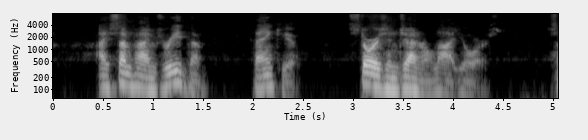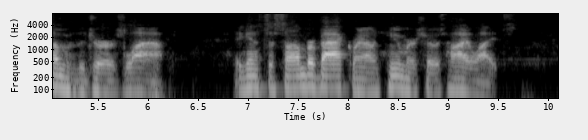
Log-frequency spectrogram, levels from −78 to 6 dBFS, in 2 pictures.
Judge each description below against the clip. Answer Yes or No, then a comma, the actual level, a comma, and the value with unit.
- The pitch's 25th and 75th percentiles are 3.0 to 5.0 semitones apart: Yes, average, 3.6 semitones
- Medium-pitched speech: No, low, 105 Hz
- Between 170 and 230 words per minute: No, average, 145 wpm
